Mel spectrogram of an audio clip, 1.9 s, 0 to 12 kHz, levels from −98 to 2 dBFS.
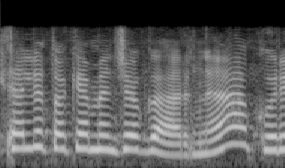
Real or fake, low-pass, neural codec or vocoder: fake; 7.2 kHz; codec, 16 kHz, 4.8 kbps, FACodec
